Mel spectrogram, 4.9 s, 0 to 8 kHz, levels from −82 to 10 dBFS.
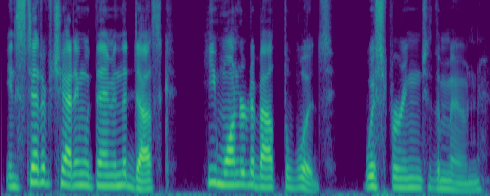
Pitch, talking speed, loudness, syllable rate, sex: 150 Hz, 210 wpm, -18 LUFS, 5.7 syllables/s, male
